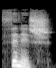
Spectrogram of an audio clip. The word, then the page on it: finnish: American English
